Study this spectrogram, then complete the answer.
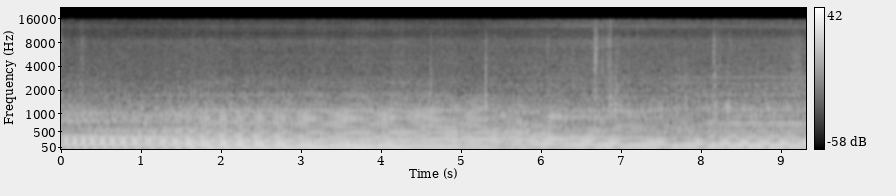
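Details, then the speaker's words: Mini Cooper cold start: loud idle with uneven, lumpy beat and occasional ticks for a short time, like a missing cylinder; head gasket suspected, coolant combustion-leak test results unclear. "have a listen to this and let me know what you [Applause] think ready for this it only does it for a short amount of time but it is there"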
